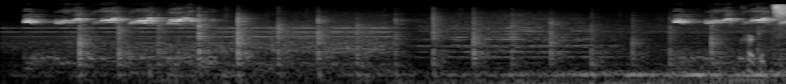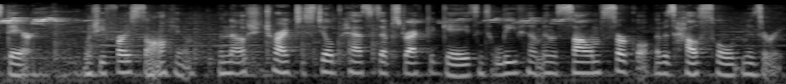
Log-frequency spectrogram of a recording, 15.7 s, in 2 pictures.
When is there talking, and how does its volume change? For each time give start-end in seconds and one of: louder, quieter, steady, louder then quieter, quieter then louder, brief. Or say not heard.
7.5-15.6 steady.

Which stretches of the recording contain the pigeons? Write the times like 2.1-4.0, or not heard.
0.2-2.1, 6.7-8.7, 11.9-13.7.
